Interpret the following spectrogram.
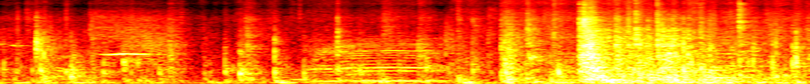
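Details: Pregnant ewes newly brought in: a single low, nasal bleat with a steady buzzy tone, held for about half a second in the middle, among clattering, shuffling and background human voices.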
